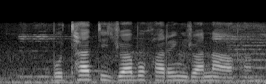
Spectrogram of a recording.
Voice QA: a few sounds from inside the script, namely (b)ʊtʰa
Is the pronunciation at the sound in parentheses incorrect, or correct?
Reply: correct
